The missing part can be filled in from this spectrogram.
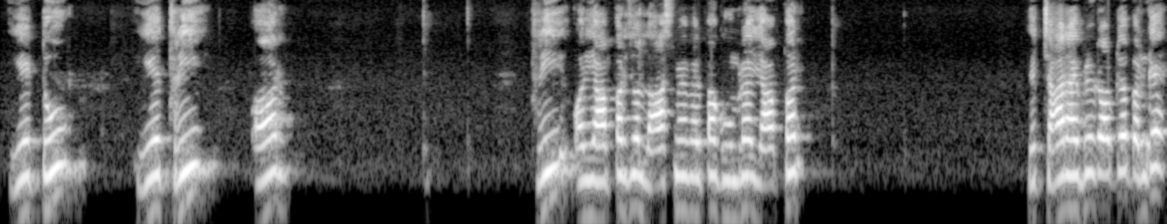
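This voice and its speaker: A man teaching a chemistry class in a loose, conversational way, slipping in English technical terms and asking if everything is clear. His voice sits high, with a mellow, soft-edged tone. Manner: chatty, keeps asking students if it is clear. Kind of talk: classroom lecture.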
